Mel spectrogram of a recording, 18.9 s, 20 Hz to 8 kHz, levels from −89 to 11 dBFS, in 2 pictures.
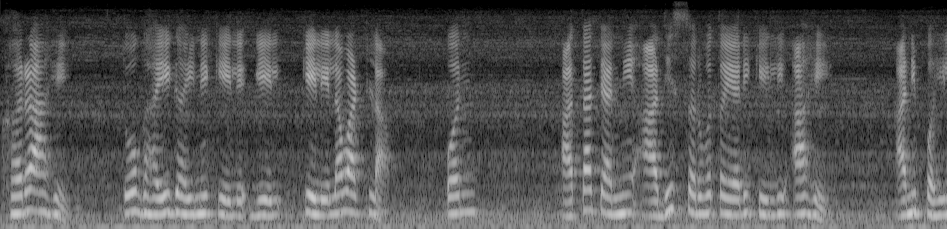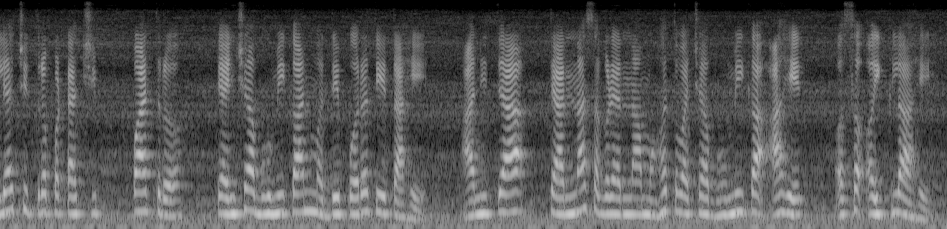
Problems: constant background noise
